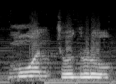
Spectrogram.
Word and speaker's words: मोहनजोदड़ो: इतिहास के बारे में मोहन जोदड़ो शब्द का सही उच्चारण है मोहन जोदड़ो और सिंधी भाषा में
